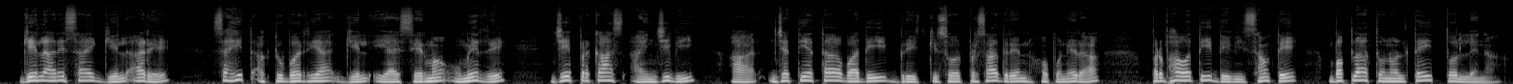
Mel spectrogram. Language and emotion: Santali, neutral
